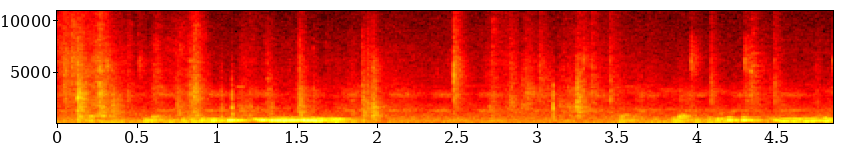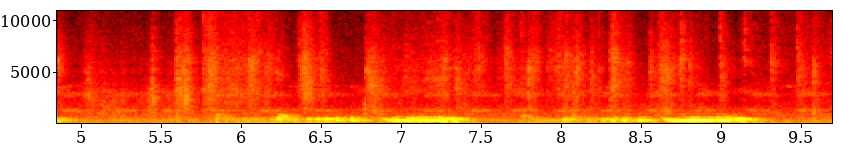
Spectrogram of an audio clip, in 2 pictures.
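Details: Threat cooing from a dry pigeon facing a bathed, wet pigeon that cannot fly. Four deep, burbling coo phrases are repeated roughly every two to three seconds, with quiet pauses between.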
